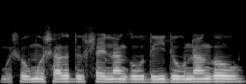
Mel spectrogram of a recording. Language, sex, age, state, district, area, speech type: Bodo, male, 60+, Assam, Chirang, rural, spontaneous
